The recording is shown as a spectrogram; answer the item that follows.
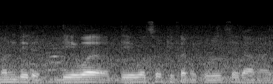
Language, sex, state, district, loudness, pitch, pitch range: Marathi, male, Maharashtra, Mumbai Suburban, -16 LUFS, 110 Hz, 100-110 Hz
